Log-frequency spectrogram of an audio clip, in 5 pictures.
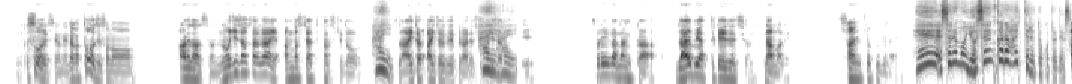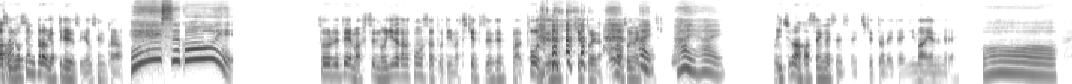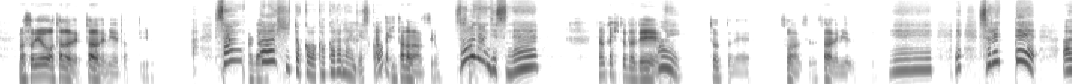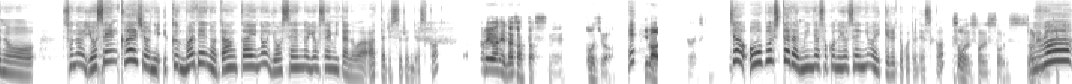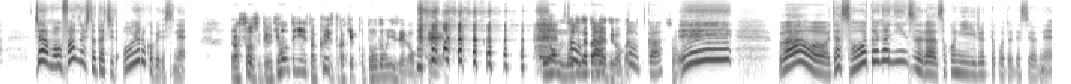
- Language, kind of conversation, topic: Japanese, podcast, ライブやコンサートで最も印象に残っている出来事は何ですか？
- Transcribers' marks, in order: other background noise; laugh; tapping; laugh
